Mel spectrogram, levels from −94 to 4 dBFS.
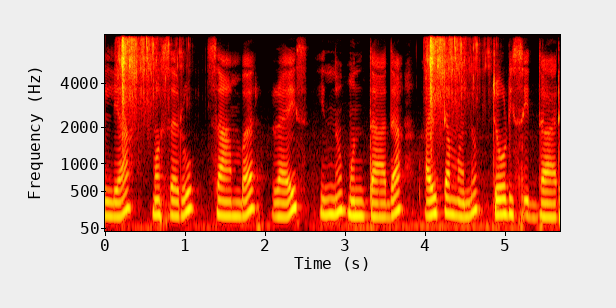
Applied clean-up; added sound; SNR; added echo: none; Rattle (instrument); 1 dB; none.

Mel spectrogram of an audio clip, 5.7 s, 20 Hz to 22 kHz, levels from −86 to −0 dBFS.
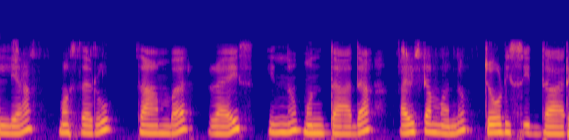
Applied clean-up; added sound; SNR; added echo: neural mask model DeepFilterNet 3.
